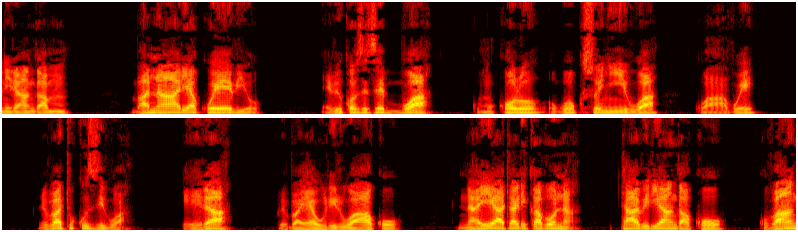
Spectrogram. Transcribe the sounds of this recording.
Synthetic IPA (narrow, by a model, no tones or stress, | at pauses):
niɾaːŋɡamu | βanaːljakwe̞ːβjo̞ | e̞̰βiko̞ze̞se̞bwa | kumuko̞lo̞ːɡwo̞ːku̥so̞ɲiβwa | kwa̰ːβwe̞ | ɾeβatukuziβwa̰ | eɾa | ɾweβajawuliɾwaːko̞ | naje̞atalikaβo̞na̰ | taβiɾjaːŋɡako̞ | kuβaːŋ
